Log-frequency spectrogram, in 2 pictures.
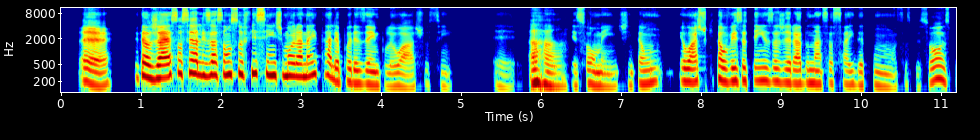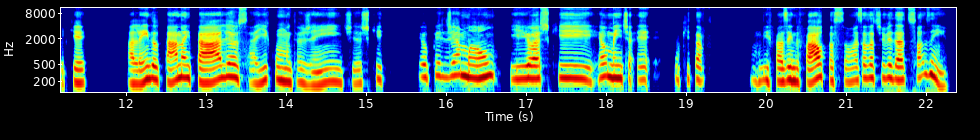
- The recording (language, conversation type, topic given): Portuguese, advice, Como posso encontrar um bom equilíbrio entre socializar e ficar sozinho?
- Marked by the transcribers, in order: none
